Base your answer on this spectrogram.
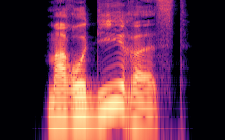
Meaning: second-person singular subjunctive I of marodieren
- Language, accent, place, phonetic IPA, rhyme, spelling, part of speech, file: German, Germany, Berlin, [ˌmaʁoˈdiːʁəst], -iːʁəst, marodierest, verb, De-marodierest.ogg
